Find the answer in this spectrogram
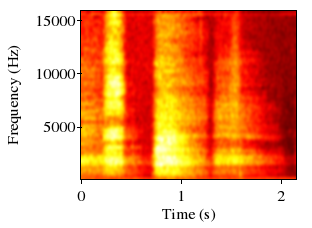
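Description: Quiet breathy gasps and sighs from two people, a couple of short breaths in the first second and a half, over a low steady hum.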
